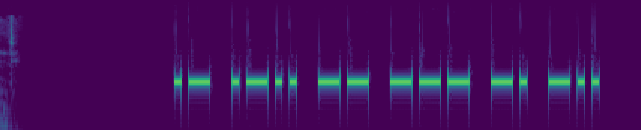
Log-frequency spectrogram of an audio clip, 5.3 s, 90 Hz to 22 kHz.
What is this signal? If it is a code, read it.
Morse code, heard as a keyed tone, about 20 wpm, 700 Hz. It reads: ALMOND
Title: Easy Words with Hints - 20wpm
